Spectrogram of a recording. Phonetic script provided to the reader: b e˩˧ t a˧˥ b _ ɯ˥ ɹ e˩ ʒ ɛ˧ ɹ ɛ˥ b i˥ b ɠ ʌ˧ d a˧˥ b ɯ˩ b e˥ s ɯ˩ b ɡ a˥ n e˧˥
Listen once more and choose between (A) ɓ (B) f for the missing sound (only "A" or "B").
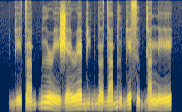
A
